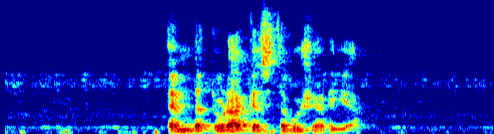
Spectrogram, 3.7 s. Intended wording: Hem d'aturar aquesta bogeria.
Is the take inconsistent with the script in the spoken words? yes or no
no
